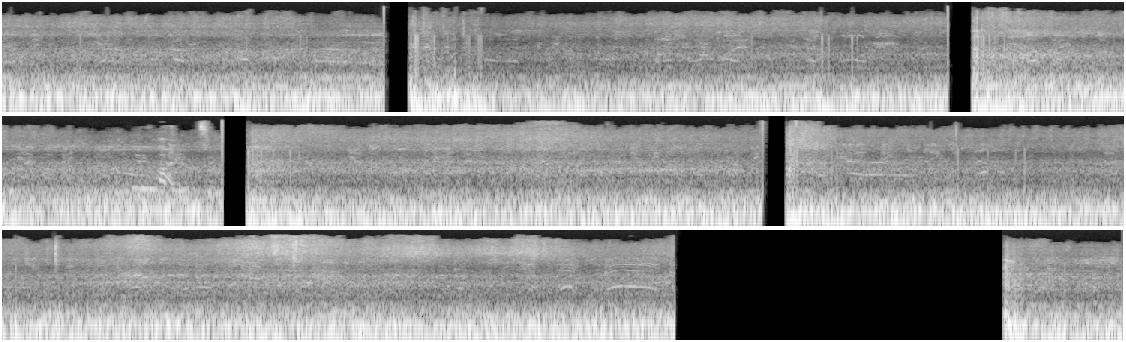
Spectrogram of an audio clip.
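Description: A car engine and tyres rumble steadily on the road, heard from inside the car.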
